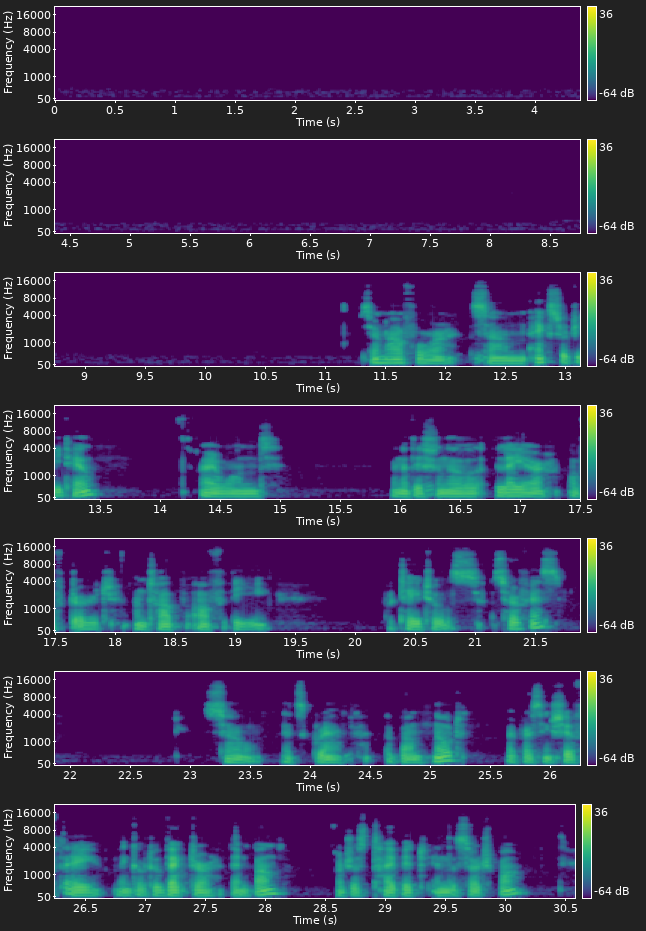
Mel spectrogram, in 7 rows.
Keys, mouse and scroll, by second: 1.9-2.2 scroll up 2, 2.5-3.5 middle drag, 3.5 scroll down 1, 4.1 scroll down 1, 5.6-7.4 middle drag, 7.4 scroll up 1, 8.9 click, 12.5 click, 12.7 scroll down 2, 13.2-27.0 middle drag, 27.0-30.5 drag.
